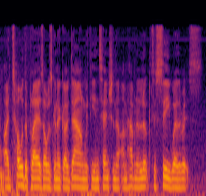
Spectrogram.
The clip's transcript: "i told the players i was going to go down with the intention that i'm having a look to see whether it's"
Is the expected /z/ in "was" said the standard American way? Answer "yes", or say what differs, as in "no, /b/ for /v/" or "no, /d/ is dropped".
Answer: yes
